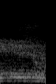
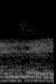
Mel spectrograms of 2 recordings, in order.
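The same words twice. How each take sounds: The two takes are said the same way.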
